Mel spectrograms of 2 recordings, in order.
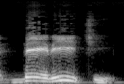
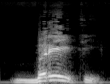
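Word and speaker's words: ברית: aqui com o rei então não se lê berit e lê break que é aliança significa aliança a palavra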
